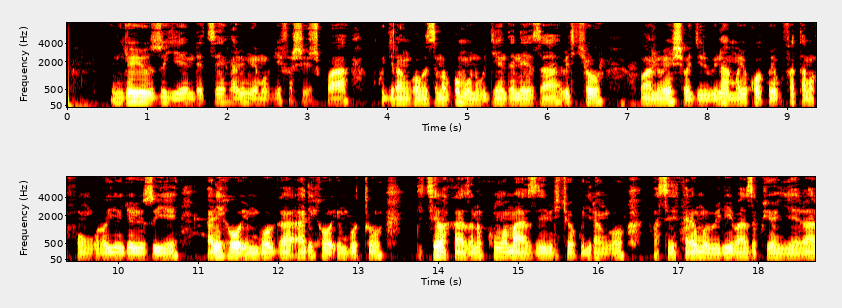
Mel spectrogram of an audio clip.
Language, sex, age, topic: Kinyarwanda, male, 18-24, health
